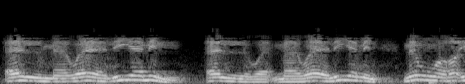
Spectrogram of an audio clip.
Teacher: ادغام بغنه، نون ساكنه اتى بعدها حرف الواو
